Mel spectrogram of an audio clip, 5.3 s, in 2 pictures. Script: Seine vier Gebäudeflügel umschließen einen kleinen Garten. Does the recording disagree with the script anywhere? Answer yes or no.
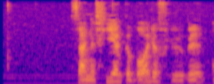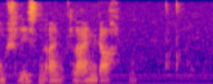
no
